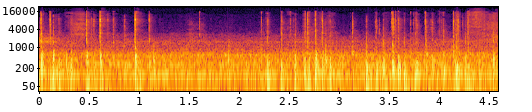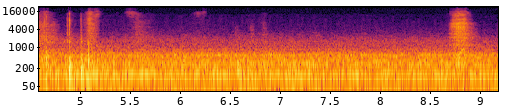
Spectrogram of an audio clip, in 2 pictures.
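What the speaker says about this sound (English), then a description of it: "I'm going to type in the listing agent" Steady typing on a computer keyboard, quick uneven key clicks close by and fairly quiet, continuing throughout with a few louder taps.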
